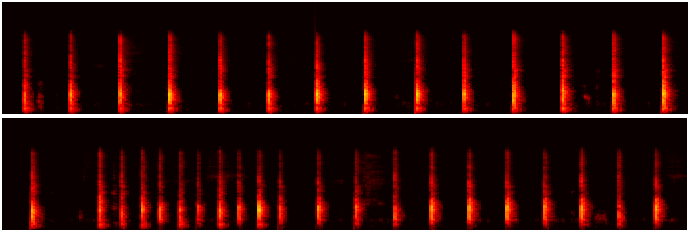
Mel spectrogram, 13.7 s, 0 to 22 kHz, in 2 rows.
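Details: Steady hollow thumps of hand percussion on the chest, about 30 a minute: lower-lobe airway clearance therapy in a person with cystic fibrosis who reports coughing up blood over the last two to three days.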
